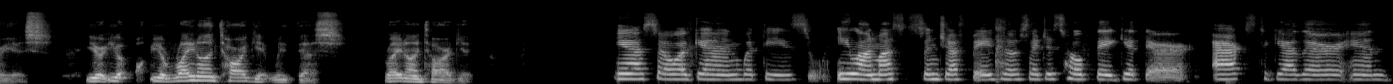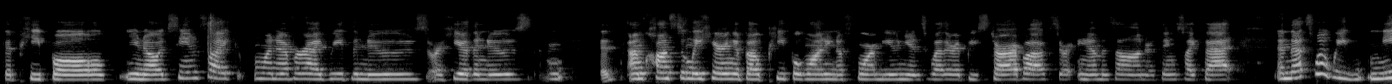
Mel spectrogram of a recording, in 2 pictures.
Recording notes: Recorded on Zoom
